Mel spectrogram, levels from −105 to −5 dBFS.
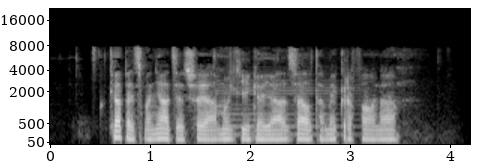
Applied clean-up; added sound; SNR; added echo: neural mask model RNNoise.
